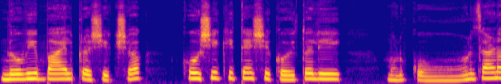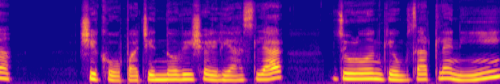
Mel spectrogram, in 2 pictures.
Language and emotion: Goan Konkani, fearful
